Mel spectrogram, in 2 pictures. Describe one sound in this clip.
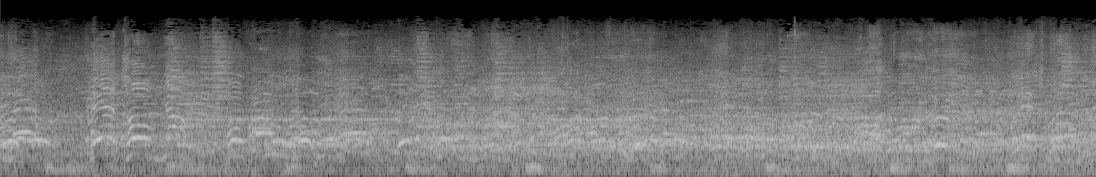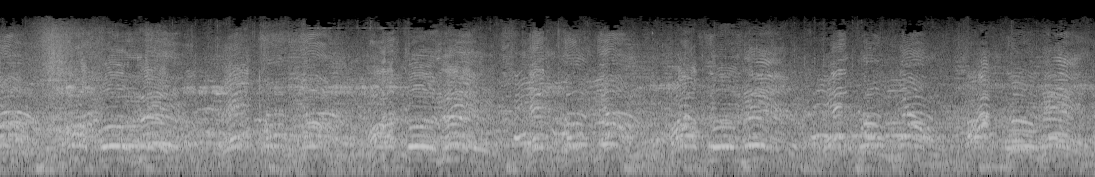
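A large crowd of men and women talks and calls out loudly outdoors.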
